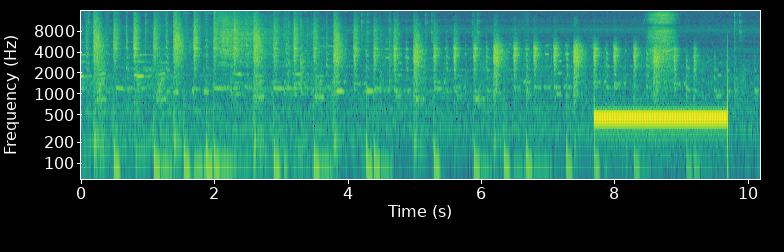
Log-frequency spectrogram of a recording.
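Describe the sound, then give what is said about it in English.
A steady electronic telephone tone sounds for about two seconds on a call to a house phone, coming in abruptly after a stretch of clattering background noise. “I'm gonna start calling your house phone now.”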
